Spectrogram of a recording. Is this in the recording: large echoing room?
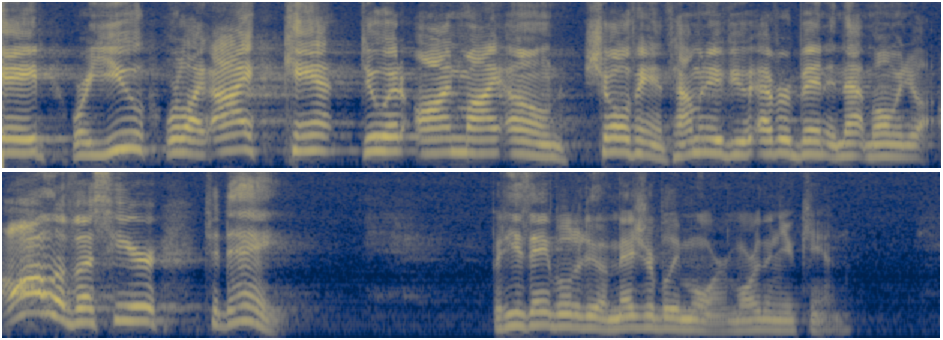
yes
